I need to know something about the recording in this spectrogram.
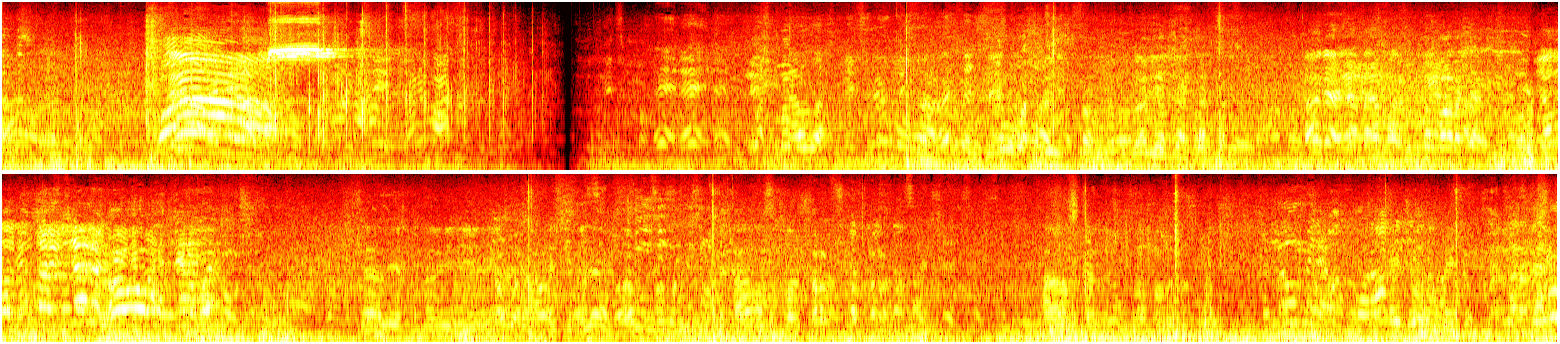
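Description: Men shout and call to each other outdoors.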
